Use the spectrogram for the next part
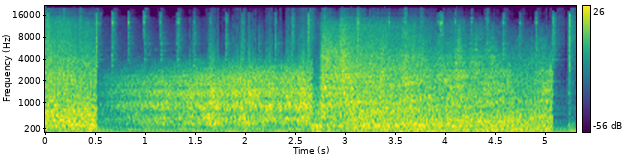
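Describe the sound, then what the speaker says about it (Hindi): Rockets fired by Hamas one after another in rapid succession, a loud, dense roar of launches with sharp repeated blasts, continuous and overwhelming with no voices. "हमास एक के बाद एक 10 रॉकेट फायर करता है और फिर इजराइल के शहर टारगेट बन जाते हैं।"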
